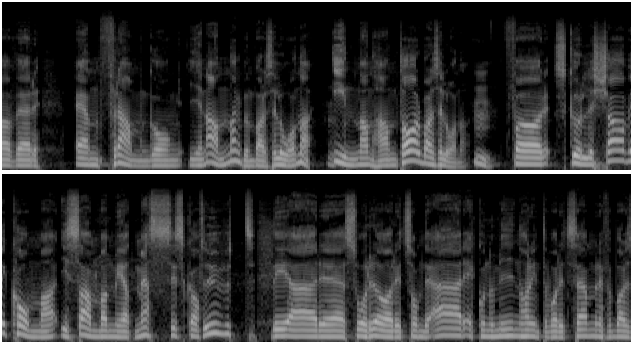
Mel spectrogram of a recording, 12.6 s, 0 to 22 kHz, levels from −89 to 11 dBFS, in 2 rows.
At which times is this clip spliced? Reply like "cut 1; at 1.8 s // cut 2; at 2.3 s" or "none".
cut 1; at 2.4 s // cut 2; at 5.0 s // cut 3; at 8.3 s // cut 4; at 9.0 s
